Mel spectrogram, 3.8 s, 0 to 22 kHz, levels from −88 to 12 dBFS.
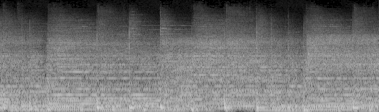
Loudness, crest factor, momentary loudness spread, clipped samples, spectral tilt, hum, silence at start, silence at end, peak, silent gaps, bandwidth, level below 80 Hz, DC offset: -13 LUFS; 12 dB; 1 LU; under 0.1%; -5 dB/octave; none; 0 s; 0 s; -2 dBFS; none; 17 kHz; -26 dBFS; under 0.1%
